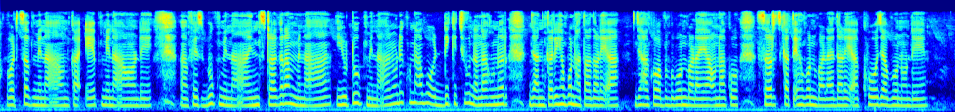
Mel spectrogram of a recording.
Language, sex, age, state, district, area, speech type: Santali, female, 18-30, Jharkhand, East Singhbhum, rural, spontaneous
